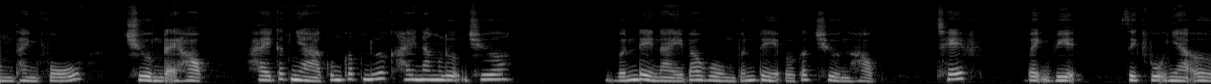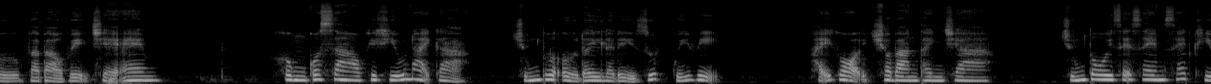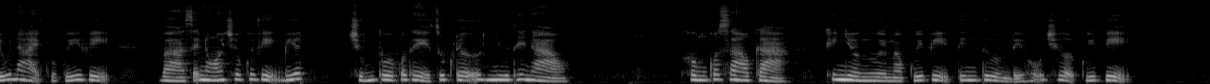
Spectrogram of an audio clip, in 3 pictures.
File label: Vietnamese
